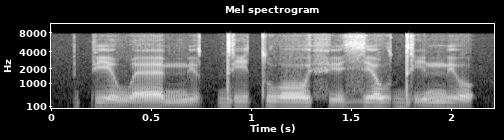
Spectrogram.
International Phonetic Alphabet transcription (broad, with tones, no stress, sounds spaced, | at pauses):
pʲ e˦˨ w ɛː˩˧˩ mʲ o˧˩˧ t d iː˦ t w oː˦ fʲ ə˩˥ zʲ ɒ˦ w d i˩˥ mʲ o˦˨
